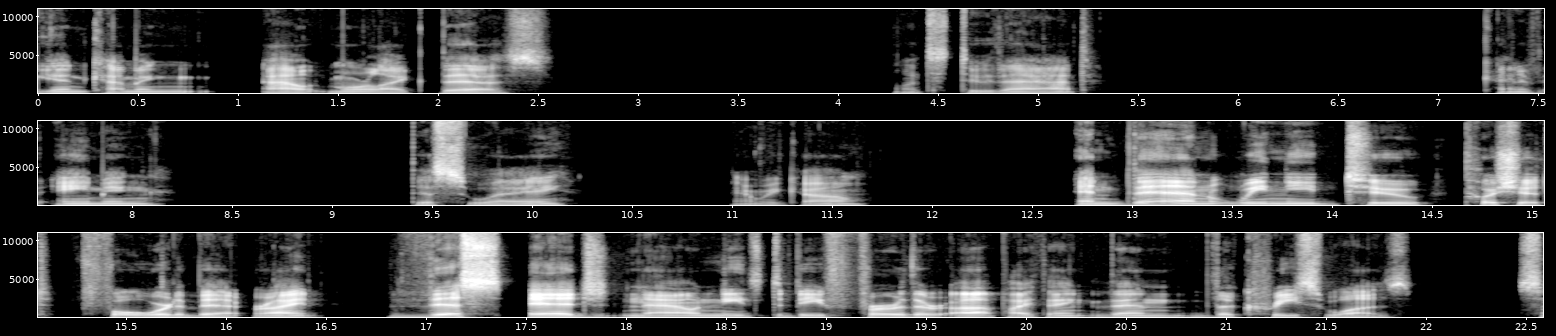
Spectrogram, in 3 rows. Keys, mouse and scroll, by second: 0.2-2.2 drag, 2.2-4.2 drag, 4.2-6.3 drag, 6.3-9.5 drag, 9.5-11.7 drag, 11.7 alt+click, 13.3-15.7 alt+drag, 13.3-14.3 scroll down 1, 15.7 KP_3, 16.6 shift+middle click.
